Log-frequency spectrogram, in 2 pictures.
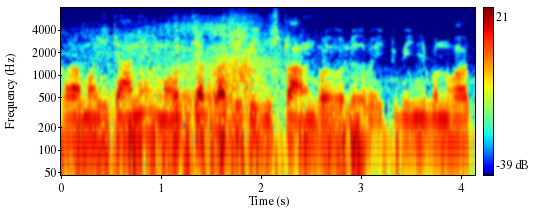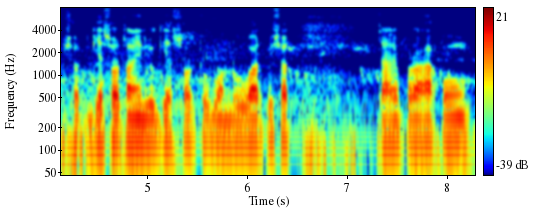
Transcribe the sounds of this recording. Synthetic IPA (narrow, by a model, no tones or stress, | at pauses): pɔɹamojzetijaanɛmojetijapɔɹabibiznistʊaɹɔnbʱɔɹeɡoilʊ̃zaejtubiznisbɔndʱuɦuaɹpisɔtɡɛsɔɹtanilʊ̃ɡɛsɔɹtʊbɔndʱuɦʊaɹpisɔt̚ː | aɹɛpɔɹaːkow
